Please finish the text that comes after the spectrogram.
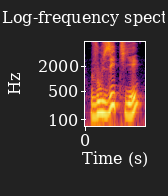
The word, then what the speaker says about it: vous étiez: S not pronounced, remember, vous étiez, same thing here, little liaison, and then ils étaient, liaison as well, elles étaient, all right?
